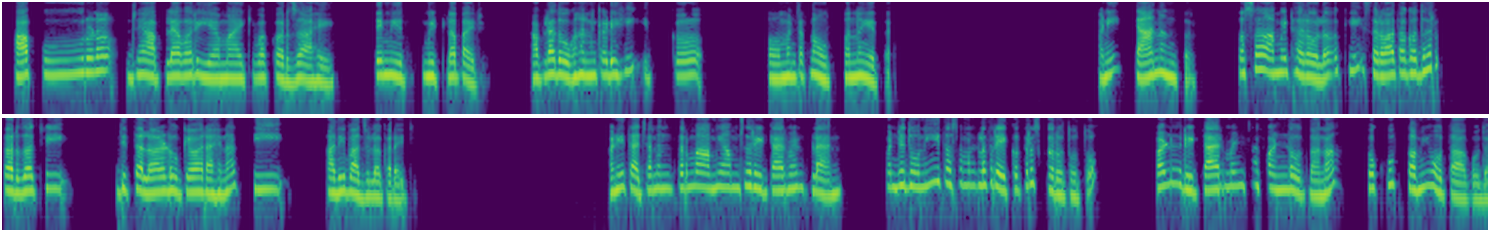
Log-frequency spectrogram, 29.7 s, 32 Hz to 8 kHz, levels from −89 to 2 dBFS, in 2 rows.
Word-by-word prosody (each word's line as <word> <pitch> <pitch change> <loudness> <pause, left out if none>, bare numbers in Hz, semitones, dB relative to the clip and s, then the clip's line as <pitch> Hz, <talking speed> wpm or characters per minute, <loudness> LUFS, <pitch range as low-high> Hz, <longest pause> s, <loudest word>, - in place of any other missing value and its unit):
हा 210 +1 +8
पूर्ण 240 +4 0 0.3
जे 230 - -3
आपल्यावर 210 +2 +1
ई-एम-आय 195 -2 +2
किंवा 200 0 -2
कर्ज 185 -3 0
आहे 175 -4 0 0.4
ते 220 - +3
मी 225 -2 +4 0.3
मिटलं 205 0 +2
पाहिजे. 180 -1 -3 0.5
आपल्या 210 +5 +3
दोघांकडेही 220 +3 +2
इतकं" 215 +2 -4 0.8
म्हणतात 205 0 +1
ना 235 - +1
"उत्पन्न 200 +3 0
येतंय." 175 -5 -2 2.0
आणि 215 +7 0 0.2
त्यानंतर 200 -2 +3 0.5
तसं 295 +5 +2
आम्ही 250 -1 +3
ठरवलं, 205 -1 +1
की 285 +3 -5
सर्वात 225 -1 +2
अगोदर 245 +5 +1 0.5
कर्जाची 225 +3 +2 0.6
जी 240 - +1
तलवार 215 -2 +4
डोक्यावर 215 -1 +2
आहे 195 -1 +3
ना, 220 +7 0
ती 240 -3 -5 0.7
आधी 210 +1 +4
बाजूला 175 -4 +1
करायची. 160 -1 -6 2.0
आणि 235 +4 +3
त्याच्यानंतर 245 +3 0
मग 275 +1 -2
आम्ही 260 0 +2
आमचं 260 +1 -1
रिटायरमेंट 240 +2 +1
प्लॅन 200 -4 +1 0.5
म्हणजे 270 +2 +1
दोन्हीही 285 +4 0
तसं 315 0 -2
म्हटलं, 290 0 -1
तर 310 - -2
एकत्रच 245 +5 0
करत 190 -6 0
होतो. 170 -2 -4 0.6
पण 280 +4 +3
रिटायरमेंटचा 250 +6 +1
फंड 240 -1 +1
होता 190 -5 0
ना, 205 +5 +2 0.3
तो 255 - +1
खूप 310 0 -3
कमी 245 +3 +3
होता 195 - 0
अगोदर. 155 0 -4
225 Hz, 125 wpm, -21 LUFS, 200-250 Hz, 2.0 s, हा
